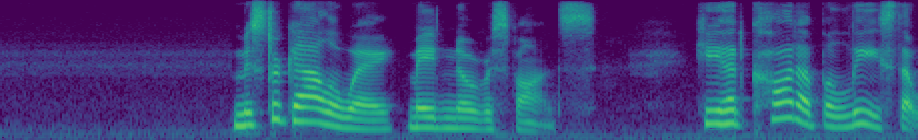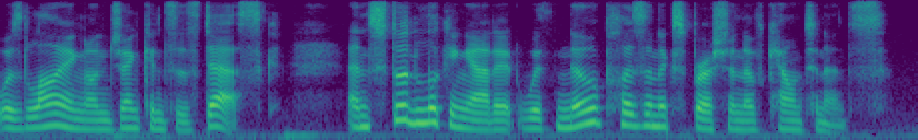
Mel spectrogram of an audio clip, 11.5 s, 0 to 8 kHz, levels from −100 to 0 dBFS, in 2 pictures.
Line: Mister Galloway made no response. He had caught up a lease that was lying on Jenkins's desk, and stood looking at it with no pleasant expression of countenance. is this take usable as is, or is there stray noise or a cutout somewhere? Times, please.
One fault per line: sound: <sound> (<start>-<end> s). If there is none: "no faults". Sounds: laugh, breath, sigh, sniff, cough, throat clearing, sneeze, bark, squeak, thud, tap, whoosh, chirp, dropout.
no faults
